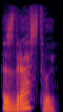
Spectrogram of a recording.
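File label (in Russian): "Здравствуй", Russian; Симметра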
